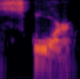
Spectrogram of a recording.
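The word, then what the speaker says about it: Scoir: that the district has adopted and it's called score um it's spelled s-c-o-i-r and what this is is basically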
